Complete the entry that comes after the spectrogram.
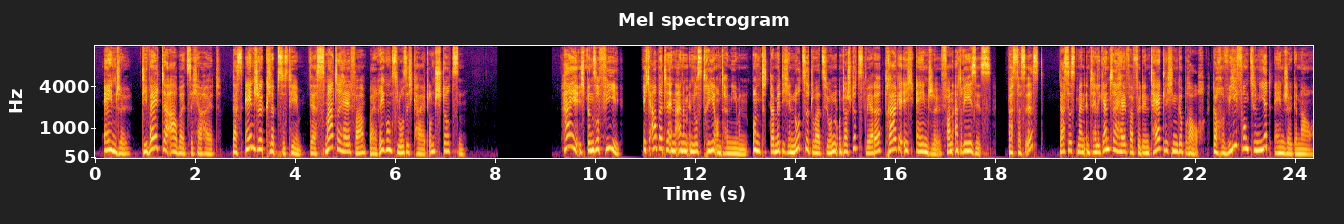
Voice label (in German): Erklärvideo deutsch; Angel Clip Genius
